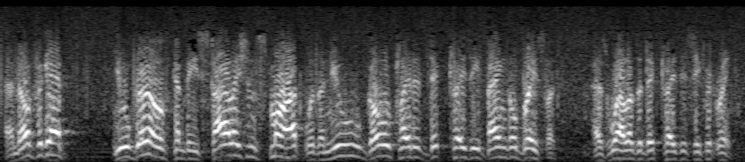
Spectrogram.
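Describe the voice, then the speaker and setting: An actor playing a calm, heroic American police detective in an earnest, steady 1940s radio serial style. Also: male voice, fairly high pitch, brisk, natural voice. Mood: earnest, enthusiastic. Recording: scratchy old-time radio recording, narrow band, hiss.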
